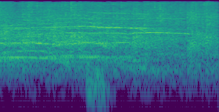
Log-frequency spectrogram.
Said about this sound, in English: And then also, this has to be the first show where people have screamed and wooted for NPR.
